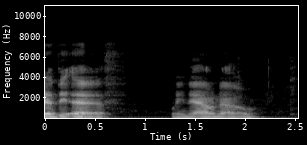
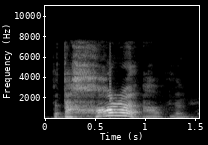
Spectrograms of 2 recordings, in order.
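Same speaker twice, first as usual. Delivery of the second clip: high, loud cry of horror; horrified outburst; 7 semitones higher, 6 dB louder than usual. A narrator's reading. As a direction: let the horror break through. Narrator recalls Martians in dread.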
